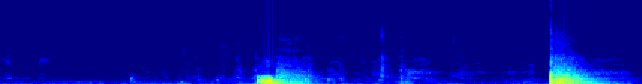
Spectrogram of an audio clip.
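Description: Faint marker strokes on a whiteboard in a quiet room, broken by a man's short 'oh' about two seconds in and a brief sharp burst of noise near the end.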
